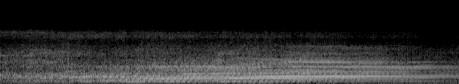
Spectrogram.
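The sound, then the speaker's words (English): An airplane motor starts up and runs: a rough, buzzing engine drone swells in loudness, its pitch climbing slightly as it revs. It then holds steady and eases off a little at the end. “Well, I think we'd better start. Every minute might count. Okay. Here goes the motor.”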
